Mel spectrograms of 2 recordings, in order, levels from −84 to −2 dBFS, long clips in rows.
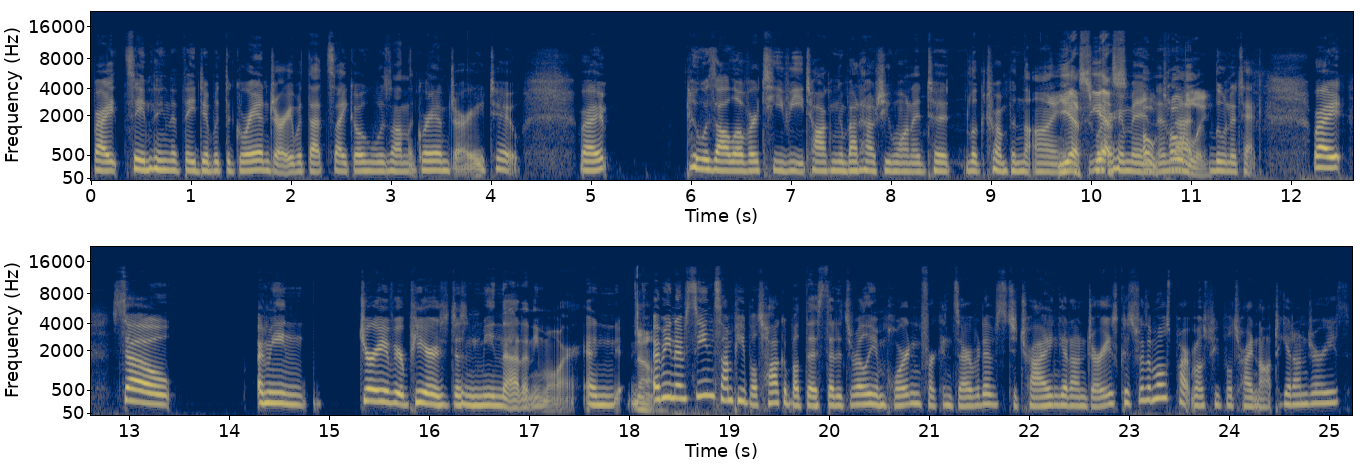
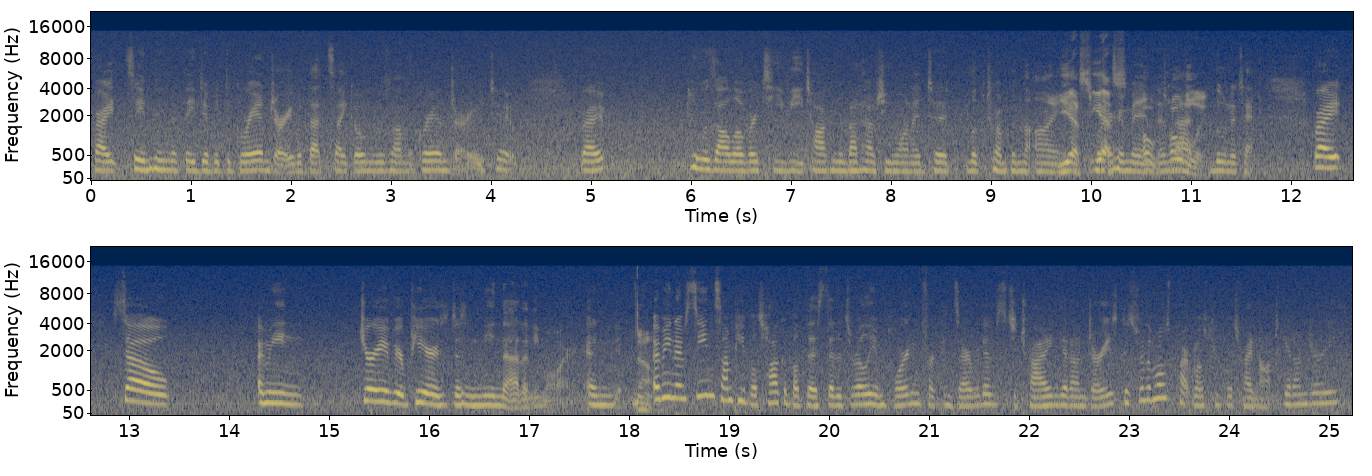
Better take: first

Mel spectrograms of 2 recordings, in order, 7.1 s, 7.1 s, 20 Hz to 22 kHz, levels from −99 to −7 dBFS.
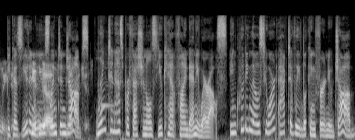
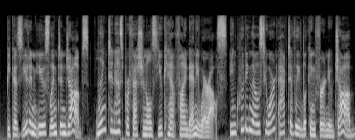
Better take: second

